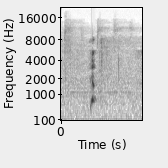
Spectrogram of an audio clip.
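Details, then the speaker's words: Single brief, sharp hiccup-like vocal sound from a girl aged about 14–15 at recording, later diagnosed with Tourette syndrome; her tics sounded exactly like hiccups; hiccup-like vocal tic. "no you can see that also how long and like nice is my hair in that i really like it um anyways so you can see that they look like hiccups they sound exactly like a hiccup"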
